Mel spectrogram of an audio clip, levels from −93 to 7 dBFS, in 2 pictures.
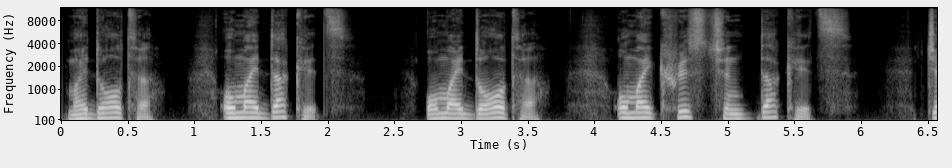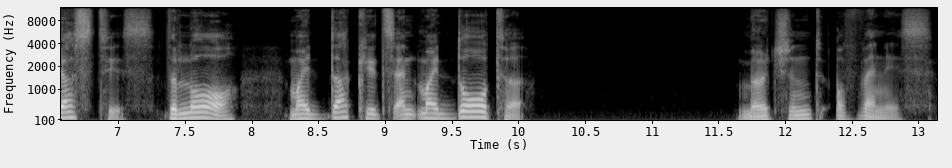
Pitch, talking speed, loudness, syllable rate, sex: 130 Hz, 85 wpm, -19 LUFS, 4.0 syllables/s, male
